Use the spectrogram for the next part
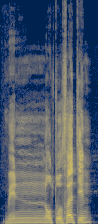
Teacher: نون ساکن بهش نون ادغام با غنه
